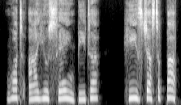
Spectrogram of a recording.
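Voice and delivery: high-pitched female character voice; high-voiced wife defending her pup; protesting wife. A narrator's reading. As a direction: object in a high, put-on woman's voice. Amelia defends pup to husband.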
